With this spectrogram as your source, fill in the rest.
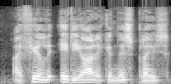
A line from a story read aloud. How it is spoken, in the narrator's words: confessed Horace, looking round him nervously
